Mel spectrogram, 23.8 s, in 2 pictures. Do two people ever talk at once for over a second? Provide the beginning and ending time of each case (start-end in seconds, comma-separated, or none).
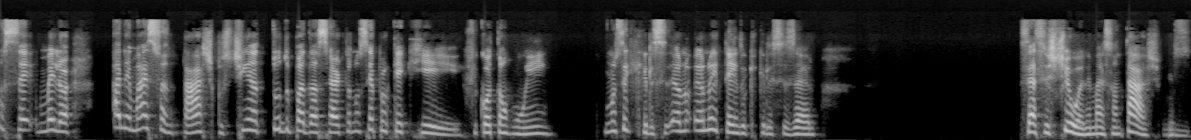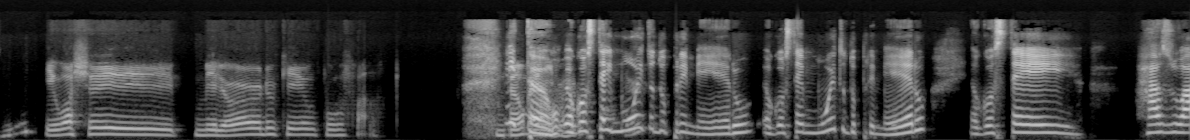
17.0-18.4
